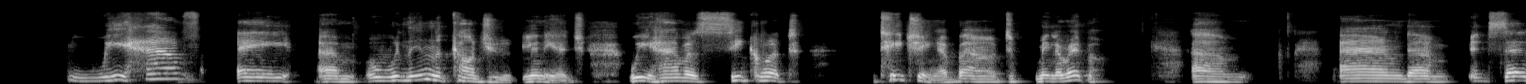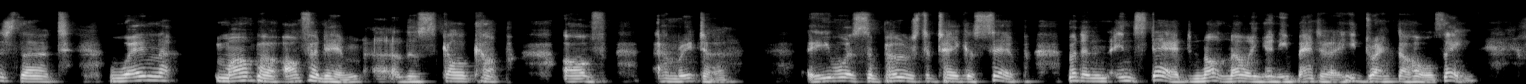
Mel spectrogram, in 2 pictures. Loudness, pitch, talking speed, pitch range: -16 LUFS, 140 Hz, 100 wpm, 125-170 Hz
